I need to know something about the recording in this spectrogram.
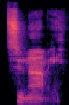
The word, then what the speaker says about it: tsunami: is there see in tsunami because um because it's a japanese loan word and they do make the tsu sound well you you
